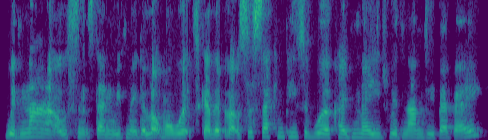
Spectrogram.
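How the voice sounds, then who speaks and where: A woman's voice: mid-range voice, little pitch movement, fast talker, darkish tone. Hesitant woman artist. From South Wales. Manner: hesitant, lots of fillers and restarts. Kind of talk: casual interview chat.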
